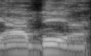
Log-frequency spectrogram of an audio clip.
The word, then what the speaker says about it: Avdija: Denny Avdia. That's how you say his name.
